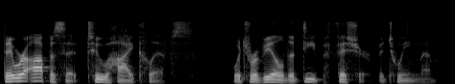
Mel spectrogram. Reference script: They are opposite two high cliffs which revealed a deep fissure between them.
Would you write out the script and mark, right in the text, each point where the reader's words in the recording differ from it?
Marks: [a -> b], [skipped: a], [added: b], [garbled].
They [are -> were] opposite two high cliffs which revealed a deep fissure between them.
